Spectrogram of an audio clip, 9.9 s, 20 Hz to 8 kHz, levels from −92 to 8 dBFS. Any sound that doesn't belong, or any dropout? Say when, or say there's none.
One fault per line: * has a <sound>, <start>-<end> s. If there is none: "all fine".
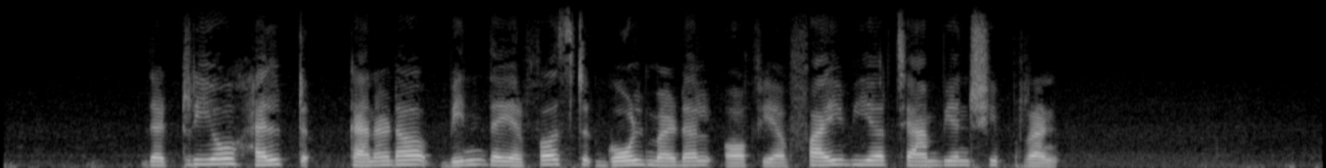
all fine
